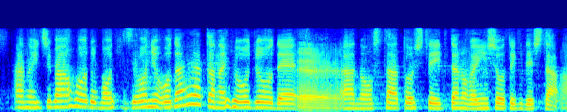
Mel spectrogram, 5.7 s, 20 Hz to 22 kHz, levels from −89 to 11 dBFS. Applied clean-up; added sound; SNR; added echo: neural separator model SepFormer DNS4.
